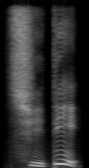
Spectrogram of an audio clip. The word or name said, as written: 取缔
